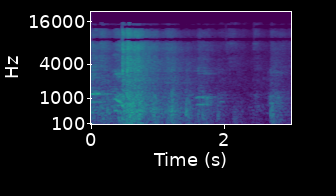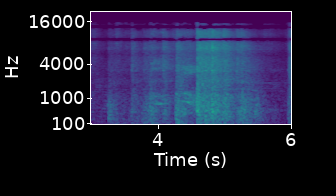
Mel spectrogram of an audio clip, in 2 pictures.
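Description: Wrestlers' bodies thud onto a wrestling ring mat.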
